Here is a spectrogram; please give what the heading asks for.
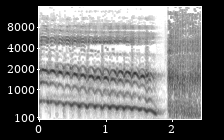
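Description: A horse whinnies loudly, a long, quavering neigh that falls in pitch before cutting off, followed by a short burst of breathy snorting noise.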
